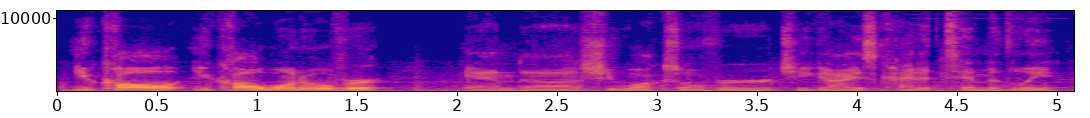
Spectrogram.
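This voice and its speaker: A man running a tabletop roleplaying game as game master, narrating off the cuff in a halting, conversational way. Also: medium pitch, fairly even intonation, dark tone, a little hiss or hum. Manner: halting, conversational, thinking aloud. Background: background music.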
